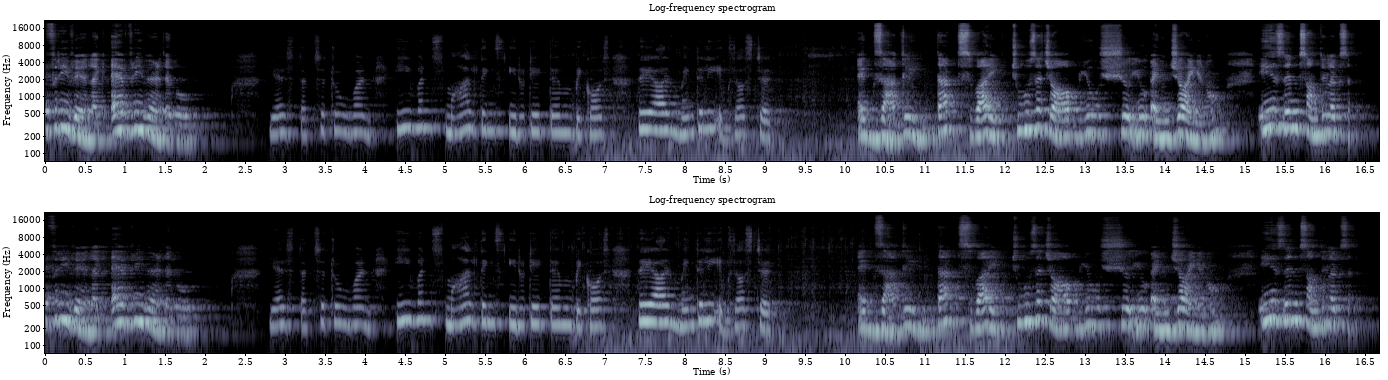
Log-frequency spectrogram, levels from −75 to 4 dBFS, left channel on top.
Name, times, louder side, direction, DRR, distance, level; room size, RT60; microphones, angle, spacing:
voice 1, 0.0-1.9 10.2-16.3, left 3 dB, 55° left, 0.9 m, -25 dB
voice 2, 2.3-9.2, right 2 dB, 5° right, 0.3 m, -31 dB
sound 1, 6.4-10.7 10.9-12.2, equal, 55° right, 2.7 m, -45 dB
15.5 x 6.8 x 5.0 m
head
